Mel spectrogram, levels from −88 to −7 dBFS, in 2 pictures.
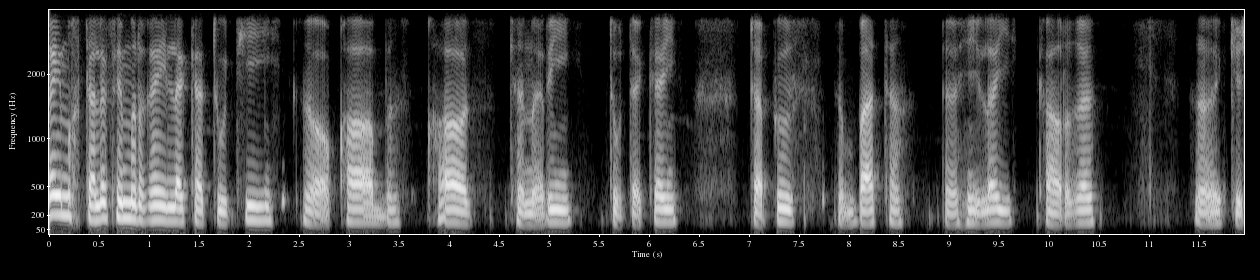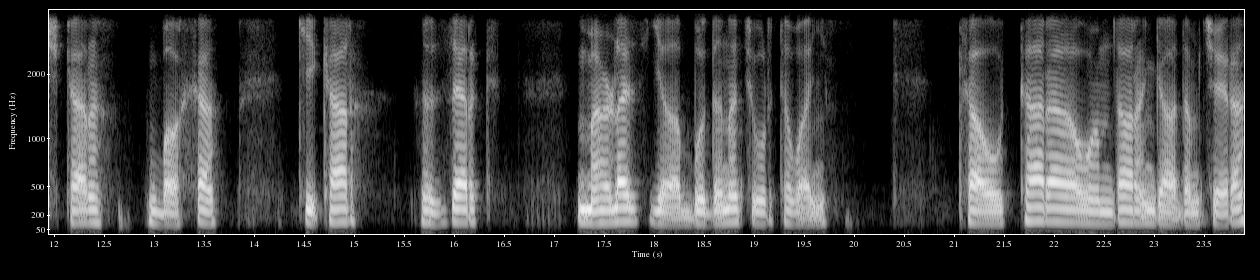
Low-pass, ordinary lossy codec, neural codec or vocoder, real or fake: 3.6 kHz; Opus, 24 kbps; none; real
